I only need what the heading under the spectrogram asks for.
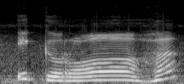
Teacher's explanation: इक्राह रॉ को पुर पढ़ेंगे, रॉ के ऊपर ज़बर की वजह से।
